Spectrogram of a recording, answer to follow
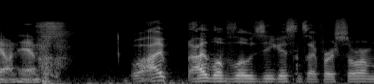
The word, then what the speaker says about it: Loaisiga: When we're talking about starting pitching, the guy who took Chef's place in Trenton was Jonathan Loaisiga. And, he... That's Loaisiga. Sorry, Loaisiga.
